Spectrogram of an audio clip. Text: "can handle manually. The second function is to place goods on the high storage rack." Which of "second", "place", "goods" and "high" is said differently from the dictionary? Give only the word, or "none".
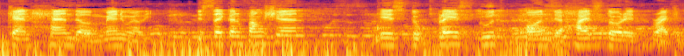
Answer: goods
